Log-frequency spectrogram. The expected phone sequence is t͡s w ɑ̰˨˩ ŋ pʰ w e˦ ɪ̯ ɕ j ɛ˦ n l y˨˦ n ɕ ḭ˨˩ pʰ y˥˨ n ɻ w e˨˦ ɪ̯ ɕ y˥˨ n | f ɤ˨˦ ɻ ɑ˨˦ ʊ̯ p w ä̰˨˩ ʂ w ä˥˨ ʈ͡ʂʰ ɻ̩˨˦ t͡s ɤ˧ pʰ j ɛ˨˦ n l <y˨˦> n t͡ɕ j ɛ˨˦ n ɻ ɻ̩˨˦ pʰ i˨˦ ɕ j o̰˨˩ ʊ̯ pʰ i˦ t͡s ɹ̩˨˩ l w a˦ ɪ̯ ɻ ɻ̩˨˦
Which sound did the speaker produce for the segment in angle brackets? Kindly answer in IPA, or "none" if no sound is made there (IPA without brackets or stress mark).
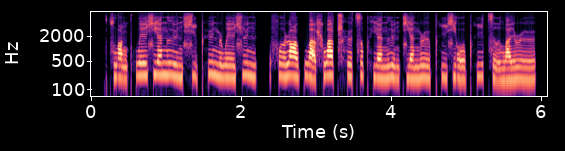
y̰˨˩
